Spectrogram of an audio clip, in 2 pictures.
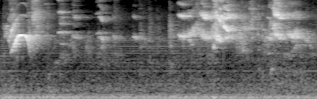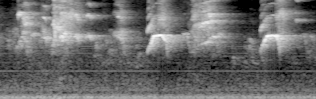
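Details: Lovebirds calling in shrill, grating squawks mixed with short whistled squeaks, bursts repeated roughly every half second, over a low hum.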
